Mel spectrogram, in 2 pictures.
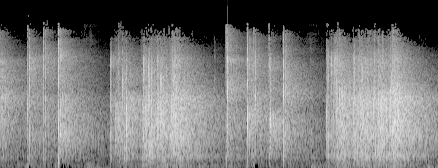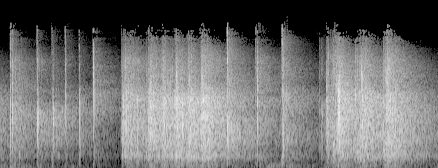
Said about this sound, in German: Vielleicht zum Beispiel so, und ich klatsche ihnen vor und sie klatschen einfach nach.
